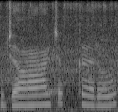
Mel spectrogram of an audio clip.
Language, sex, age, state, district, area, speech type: Punjabi, female, 30-45, Punjab, Mansa, urban, read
